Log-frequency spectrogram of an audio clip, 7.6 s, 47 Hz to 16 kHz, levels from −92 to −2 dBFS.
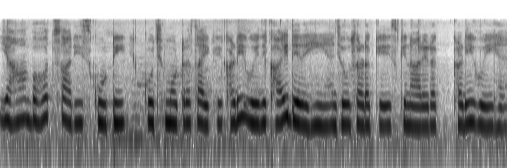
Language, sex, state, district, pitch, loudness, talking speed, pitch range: Hindi, female, Chhattisgarh, Rajnandgaon, 225 Hz, -17 LUFS, 175 wpm, 210-235 Hz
